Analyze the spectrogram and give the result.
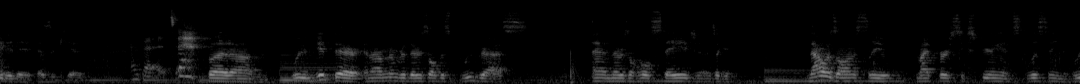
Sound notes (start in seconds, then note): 2.2 chuckles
